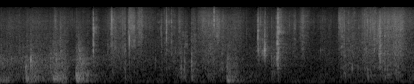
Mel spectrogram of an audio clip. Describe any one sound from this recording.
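Paper-wrapped bundles of banknotes rustle in hands.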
